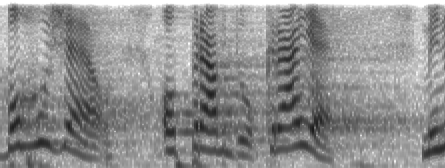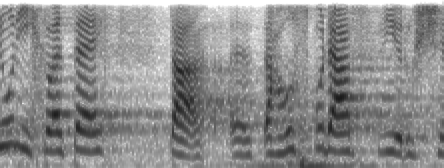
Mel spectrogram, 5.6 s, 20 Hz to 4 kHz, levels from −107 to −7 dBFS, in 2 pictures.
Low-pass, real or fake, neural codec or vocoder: 3.6 kHz; real; none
